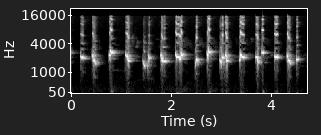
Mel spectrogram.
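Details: Sooty-headed bulbul pouring out a loud, fast song in a forest style with straw-headed bulbul-like phrasing, used to train other bulbuls. Dense, liquid two-part chirps repeat about three times a second.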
